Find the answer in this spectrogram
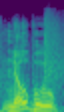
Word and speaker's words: Nobu: And it's so hard because it's Nobu, but like the oo is like an O and a U together. Yeah, I think, and the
